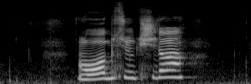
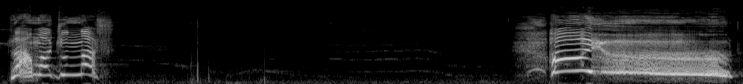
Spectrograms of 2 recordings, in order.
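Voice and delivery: building from louder no's to a very high, loud wailing cry; despairing cry; 9 semitones higher, 5 dB louder, much slower than usual. Real, not acted. Gamer losing the final round, building to a wailing cry. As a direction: wail the no's, rising until the voice breaks.

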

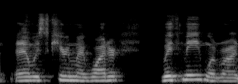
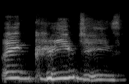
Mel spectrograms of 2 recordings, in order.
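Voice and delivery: slow, higher whimpering admission; pitiful confession; 6 semitones higher, slower than usual. Retold or imitated. Answering husband, slow high pitiful confession. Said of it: "And I'm like".

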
